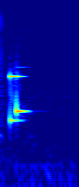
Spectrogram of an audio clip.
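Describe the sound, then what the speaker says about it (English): A short electronic beep: two quick tones sound once and fade fast against quiet background noise. "I've got beeping going on in my ears"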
